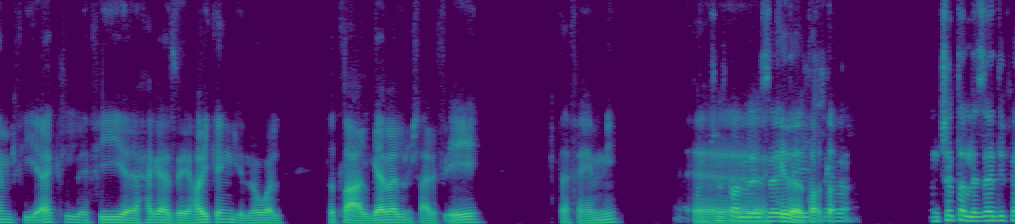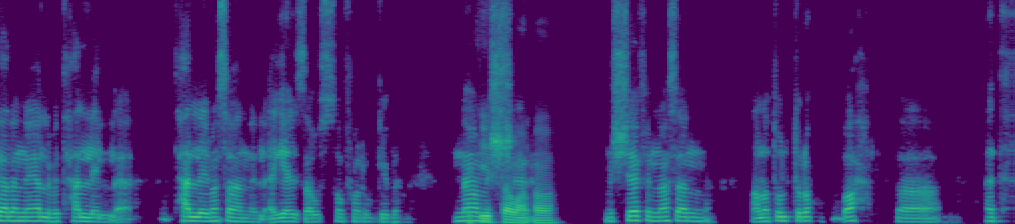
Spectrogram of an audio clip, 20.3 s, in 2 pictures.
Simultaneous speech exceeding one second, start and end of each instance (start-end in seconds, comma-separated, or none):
7.0-8.4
